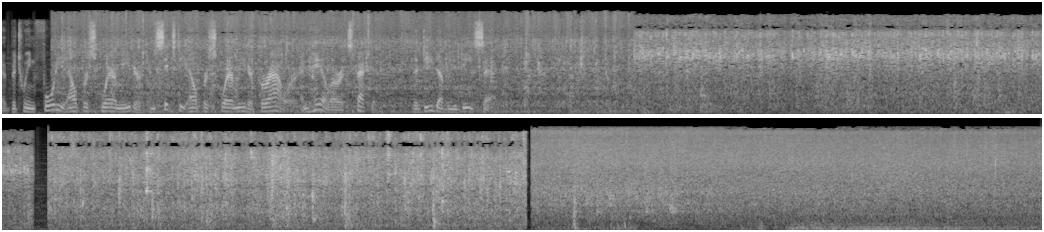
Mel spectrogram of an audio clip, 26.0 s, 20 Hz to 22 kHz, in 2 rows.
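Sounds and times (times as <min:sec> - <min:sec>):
hailstones hitting hard surfaces: 0:00.6 - 0:26.0
heavy rain hissing: 0:00.6 - 0:26.0
low rumble: 0:22.3 - 0:26.0.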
